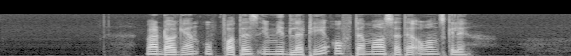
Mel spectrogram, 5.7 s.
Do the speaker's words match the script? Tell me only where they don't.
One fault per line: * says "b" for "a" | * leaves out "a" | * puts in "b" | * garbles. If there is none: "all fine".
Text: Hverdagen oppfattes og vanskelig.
* puts in "imidlertid ofte masete"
